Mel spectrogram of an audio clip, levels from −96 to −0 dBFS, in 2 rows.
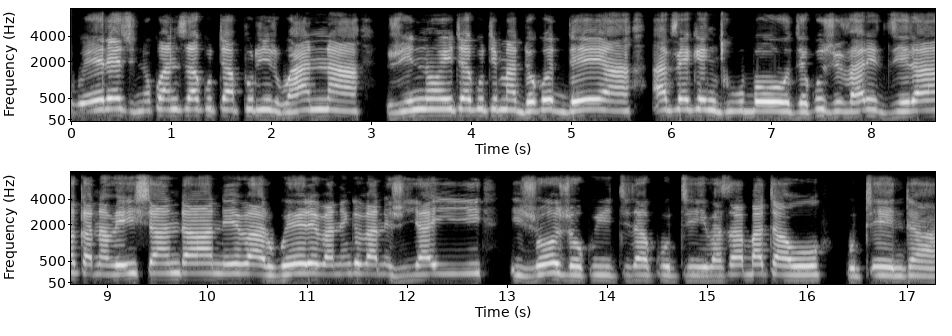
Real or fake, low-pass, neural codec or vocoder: real; 7.2 kHz; none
